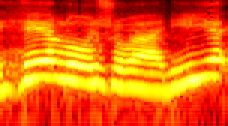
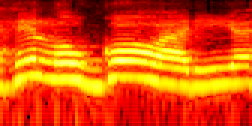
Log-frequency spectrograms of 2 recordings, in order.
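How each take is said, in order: First: The middle consonant is a soft zh sound. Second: The middle consonant is a hard g sound. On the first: The speaker calls it right. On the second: The speaker calls it wrong.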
